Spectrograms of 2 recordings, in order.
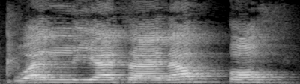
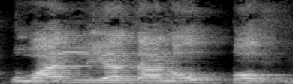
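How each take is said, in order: First: The second L sound is thin and light. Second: The second L sound is thick and heavy. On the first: The speaker calls it right. "Itu salah. Coba kita dengar" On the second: The speaker calls it wrong. "Lam kedua tebal. Salahin dulu ya"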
